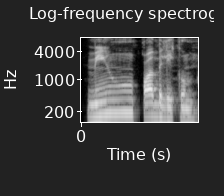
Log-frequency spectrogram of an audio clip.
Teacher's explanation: با پہ قلقلہ کریں گے یعنی با کے لیٹر کو ہلائیں گے، میم پہ اظہار شفوی۔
